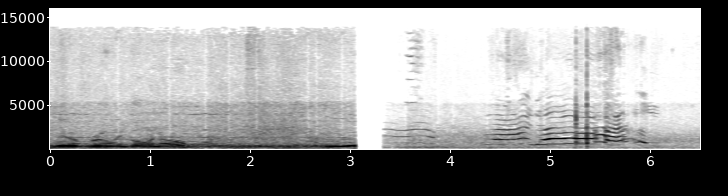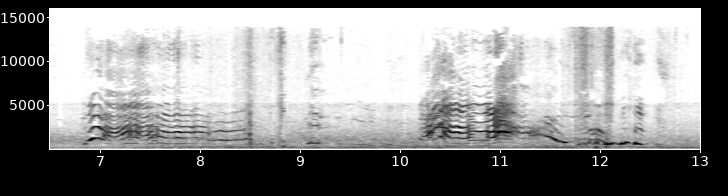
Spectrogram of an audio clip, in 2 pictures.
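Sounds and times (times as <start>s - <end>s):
toddler vocalizing: 3.4s - 4.6s.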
